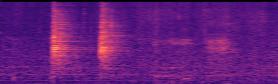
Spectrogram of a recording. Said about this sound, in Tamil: ஒரு மூடி போட்டு மூடிடலாங்க.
